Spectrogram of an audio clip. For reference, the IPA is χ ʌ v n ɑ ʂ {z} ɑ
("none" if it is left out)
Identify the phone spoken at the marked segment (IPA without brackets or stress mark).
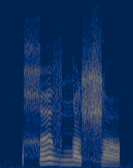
ʐ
